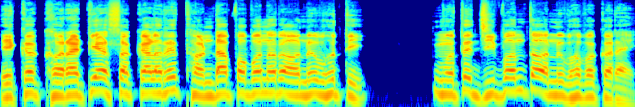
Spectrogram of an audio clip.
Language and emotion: Odia, happy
